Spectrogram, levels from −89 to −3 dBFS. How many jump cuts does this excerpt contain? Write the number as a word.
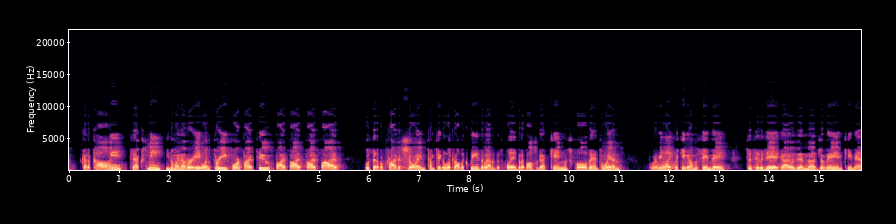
zero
